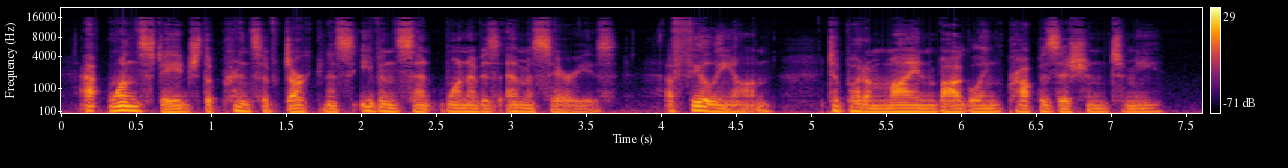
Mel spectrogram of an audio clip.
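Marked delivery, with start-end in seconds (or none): none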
